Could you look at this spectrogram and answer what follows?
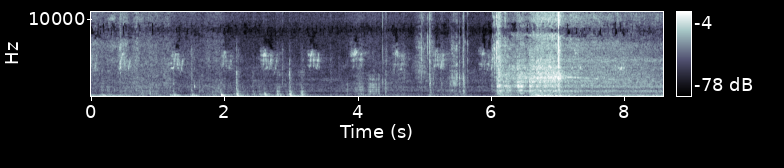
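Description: A VW Polo 9n fitted with an aftermarket air intake cranks and fires up after a quiet stretch of faint clicks and shuffling, then settles into a steady, moderately loud running note.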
